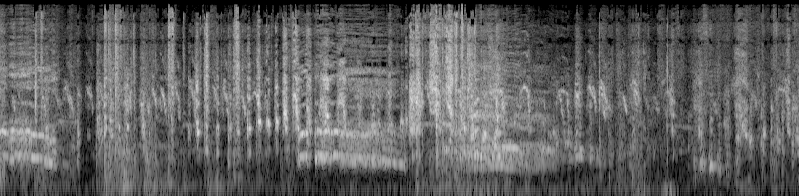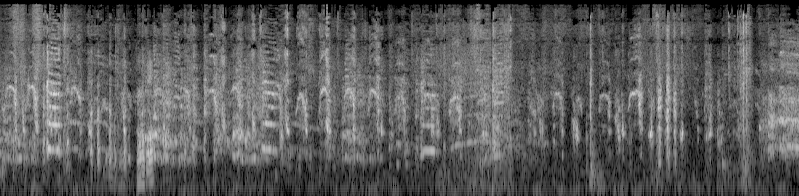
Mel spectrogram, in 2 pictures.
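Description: Chickens in a backyard growing pen, including free-range birds of three months and older, cluck and call busily, with occasional louder squawks and crowing-like cries over a constant flock chatter.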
